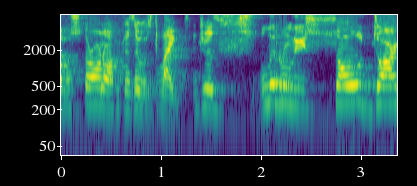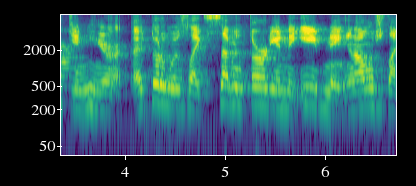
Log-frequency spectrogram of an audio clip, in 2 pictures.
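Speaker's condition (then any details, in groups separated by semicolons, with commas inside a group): No condition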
